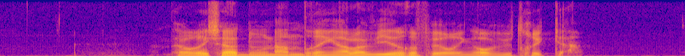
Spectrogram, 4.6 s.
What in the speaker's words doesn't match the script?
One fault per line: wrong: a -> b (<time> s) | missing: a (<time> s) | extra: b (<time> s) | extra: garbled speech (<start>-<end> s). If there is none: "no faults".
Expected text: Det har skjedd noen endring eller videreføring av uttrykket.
no faults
